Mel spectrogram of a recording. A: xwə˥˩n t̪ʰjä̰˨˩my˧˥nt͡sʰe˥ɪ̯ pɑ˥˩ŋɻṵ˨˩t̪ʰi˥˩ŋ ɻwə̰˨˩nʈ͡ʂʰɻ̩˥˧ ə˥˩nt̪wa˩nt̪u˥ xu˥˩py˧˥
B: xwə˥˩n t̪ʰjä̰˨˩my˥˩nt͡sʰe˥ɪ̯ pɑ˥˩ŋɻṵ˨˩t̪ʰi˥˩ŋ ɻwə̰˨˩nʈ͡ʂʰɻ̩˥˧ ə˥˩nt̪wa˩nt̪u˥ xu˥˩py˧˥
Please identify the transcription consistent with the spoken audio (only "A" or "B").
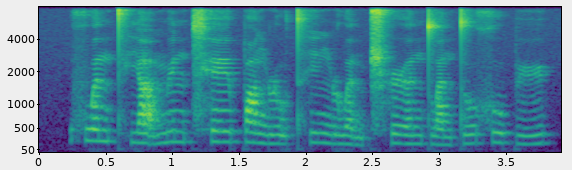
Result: B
